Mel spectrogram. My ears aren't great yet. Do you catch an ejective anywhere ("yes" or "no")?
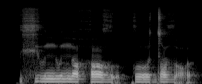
no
